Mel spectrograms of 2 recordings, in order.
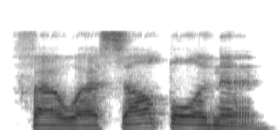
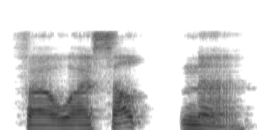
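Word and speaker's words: فوسطن: Kemudian ibu-ibu di ayat yang kelima perhatikan di situ huruf tho sukun harus qalqalah fawasna. Jangan baca fawasatna.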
